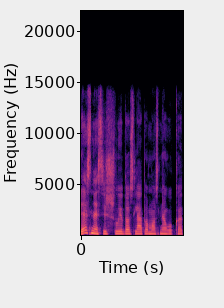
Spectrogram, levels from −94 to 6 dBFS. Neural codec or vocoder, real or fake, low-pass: none; real; 14.4 kHz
